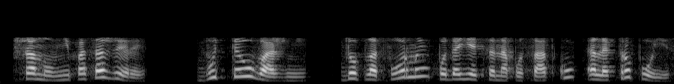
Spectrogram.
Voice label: khs st female, subway station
